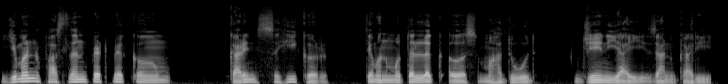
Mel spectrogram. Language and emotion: Kashmiri, neutral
